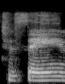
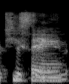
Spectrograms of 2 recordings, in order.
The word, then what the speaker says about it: tisane: So that's pronounced tisane or tisane.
